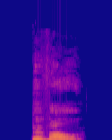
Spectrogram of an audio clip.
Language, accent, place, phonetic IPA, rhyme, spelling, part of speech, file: German, Germany, Berlin, [bəˈvaːɐ̯], -aːɐ̯, bewahr, verb, De-bewahr.ogg
- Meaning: 1. singular imperative of bewahren 2. first-person singular present of bewahren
